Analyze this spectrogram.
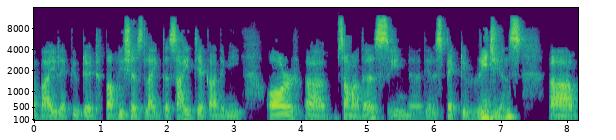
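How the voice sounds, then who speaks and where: A man with a mid-range voice talks through a point in an online course discussion. He hesitates and restarts often, filling his pauses with "uh". English is his third language. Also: medium pitch. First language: not English. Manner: hesitant, many fillers and restarts. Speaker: course instructor.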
